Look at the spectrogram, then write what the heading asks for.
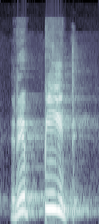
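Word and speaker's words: repeat: बिल्कुल सही, रिपीट, पीठ पर बहुत ज्यादा स्ट्रेस दिया जा रहा है। इस वर्ड का स्ट्रेस सिलेबल हो गया पी।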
